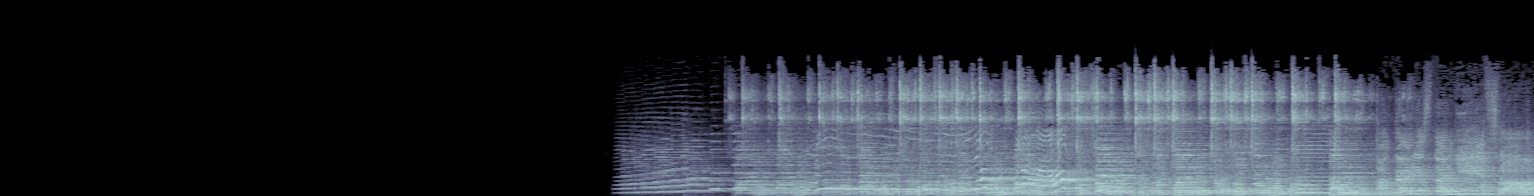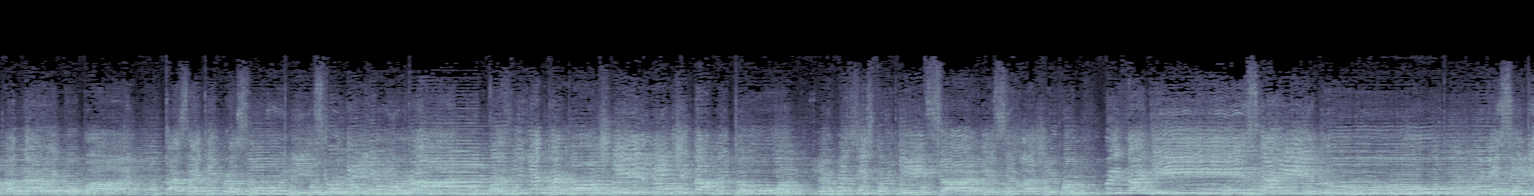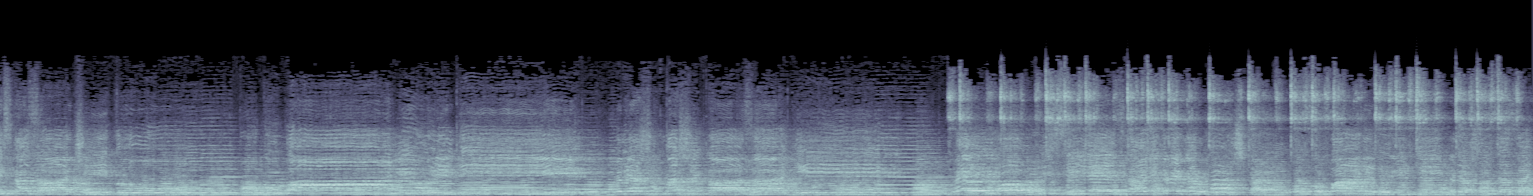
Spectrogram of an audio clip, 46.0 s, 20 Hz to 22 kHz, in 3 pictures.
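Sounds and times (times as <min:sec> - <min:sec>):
accordion: 0:06.1 - 0:46.0
women singing folk song: 0:07.7 - 0:46.0.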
